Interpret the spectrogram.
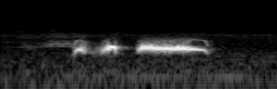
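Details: Decoy spotted dove calling in the Thúc Lợi Cốt style: two short soft coos followed by one long, even, low hollow note that fades at the end, in near silence.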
